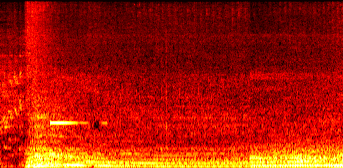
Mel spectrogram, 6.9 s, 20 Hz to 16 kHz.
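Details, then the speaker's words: 2005 Dodge Ram 1500 4x4 test drive after swapping in a salvage-yard 2003 rear axle; the old axle had noise under throttle, pinion suspected. Steady low engine and drivetrain hum pulling away and cruising, with no grinding, whine or clunks. Normal differential. "sounds very good so far no grinding no rattling oh man this is great oh man this is like a whole new truck dude"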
